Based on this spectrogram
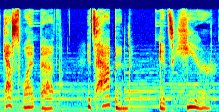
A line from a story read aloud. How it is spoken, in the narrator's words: Wind whispered in my ear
